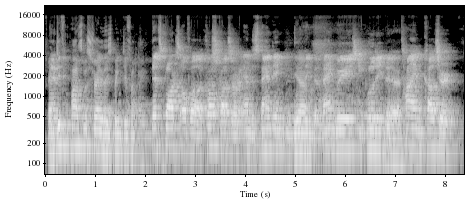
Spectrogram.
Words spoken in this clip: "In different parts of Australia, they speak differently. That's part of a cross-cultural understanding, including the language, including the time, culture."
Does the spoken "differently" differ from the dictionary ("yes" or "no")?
no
